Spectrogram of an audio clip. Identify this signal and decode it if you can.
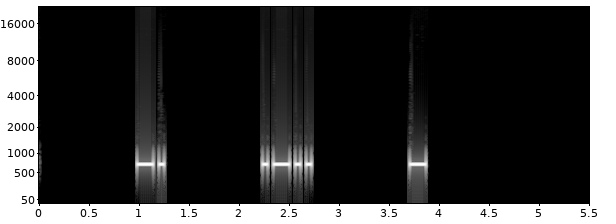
Morse code, heard as a keyed tone, about 21 wpm, spaced as for 8 wpm, 700 Hz. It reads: NLT
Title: USA Call Signs - 6x Character Spacing - 22wpm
